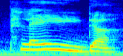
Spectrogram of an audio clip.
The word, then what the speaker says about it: played: Let's look at the sound you hear in the word played. Played. Okay? It has the suffix or ending ed, but you hear the D sound.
